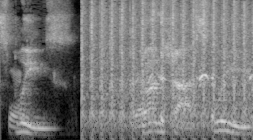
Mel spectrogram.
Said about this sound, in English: Gunshots, please.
